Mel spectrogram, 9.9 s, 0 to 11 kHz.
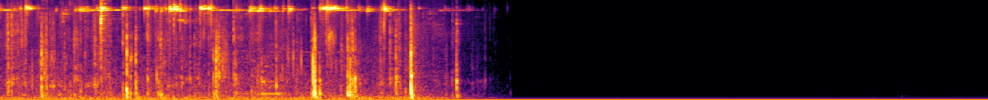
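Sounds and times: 
bright metallic jingling of horse harness: 0.0s - 4.8s
horse walking in harness with clopping hoof strikes: 0.0s - 4.8s.

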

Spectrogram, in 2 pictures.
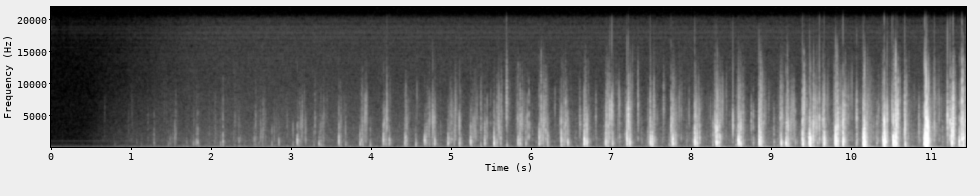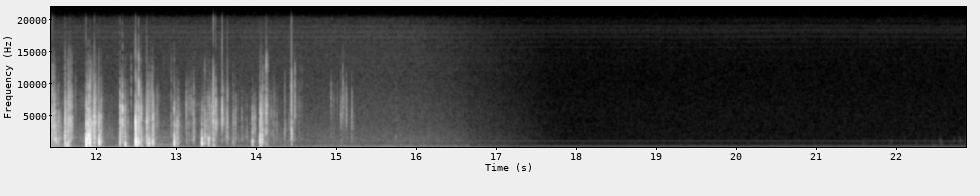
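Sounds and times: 
man running on a country road: 1.4s - 15.2s.

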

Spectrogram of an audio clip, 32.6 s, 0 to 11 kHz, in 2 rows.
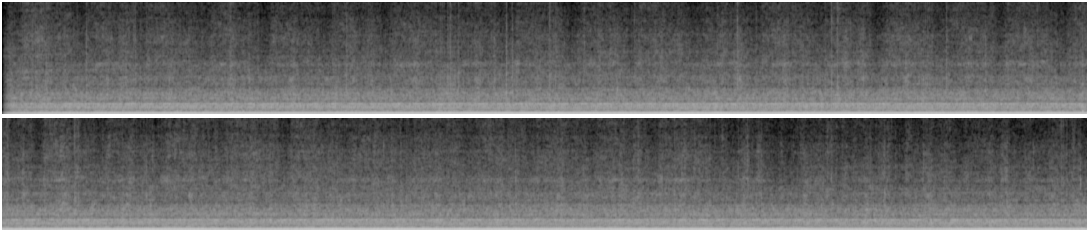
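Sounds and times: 
juice machine base running: 0.0s - 32.5s.

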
